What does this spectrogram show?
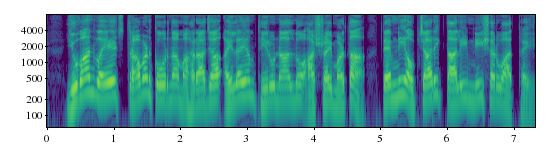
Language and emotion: Gujarati, neutral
